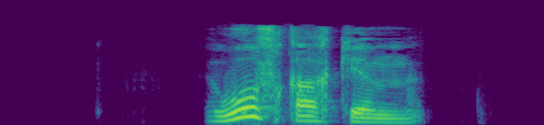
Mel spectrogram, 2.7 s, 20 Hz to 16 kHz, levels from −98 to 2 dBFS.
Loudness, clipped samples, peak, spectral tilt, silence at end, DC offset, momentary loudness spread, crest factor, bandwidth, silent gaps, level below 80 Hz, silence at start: -17 LUFS; under 0.1%; -2 dBFS; -4.5 dB/octave; 0.65 s; under 0.1%; 19 LU; 18 dB; 7.8 kHz; none; -62 dBFS; 1.05 s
